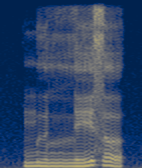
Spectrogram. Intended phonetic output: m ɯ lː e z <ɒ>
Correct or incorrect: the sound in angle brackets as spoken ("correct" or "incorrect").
incorrect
